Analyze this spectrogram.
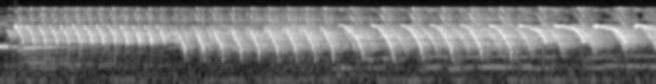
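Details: Song of a female canary in breeding condition, used to prompt males to sing: a dense high trill gives way to a fast run of sharply descending whistled notes, several per second.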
